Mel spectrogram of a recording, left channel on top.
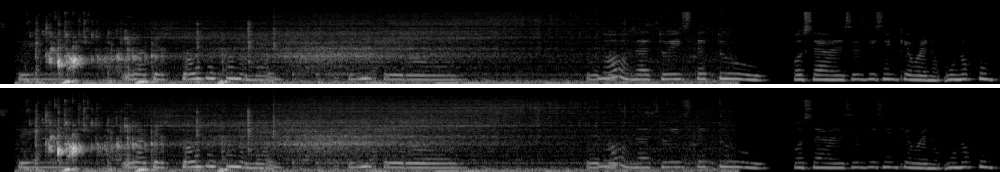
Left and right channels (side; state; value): both; normal; correlation 0.77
